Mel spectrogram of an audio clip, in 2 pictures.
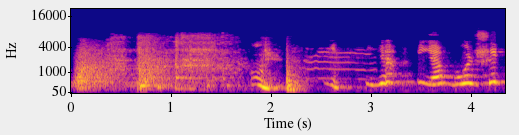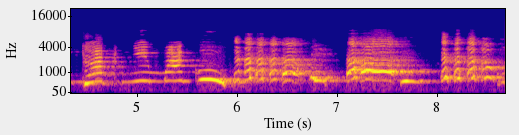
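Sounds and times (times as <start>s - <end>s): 
wall clock crashing to the floor: 0.0s - 1.8s
cat giving loud yowling meows: 2.4s - 3.0s
speech: 3.9s - 4.8s
laughter: 6.0s - 8.6s.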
